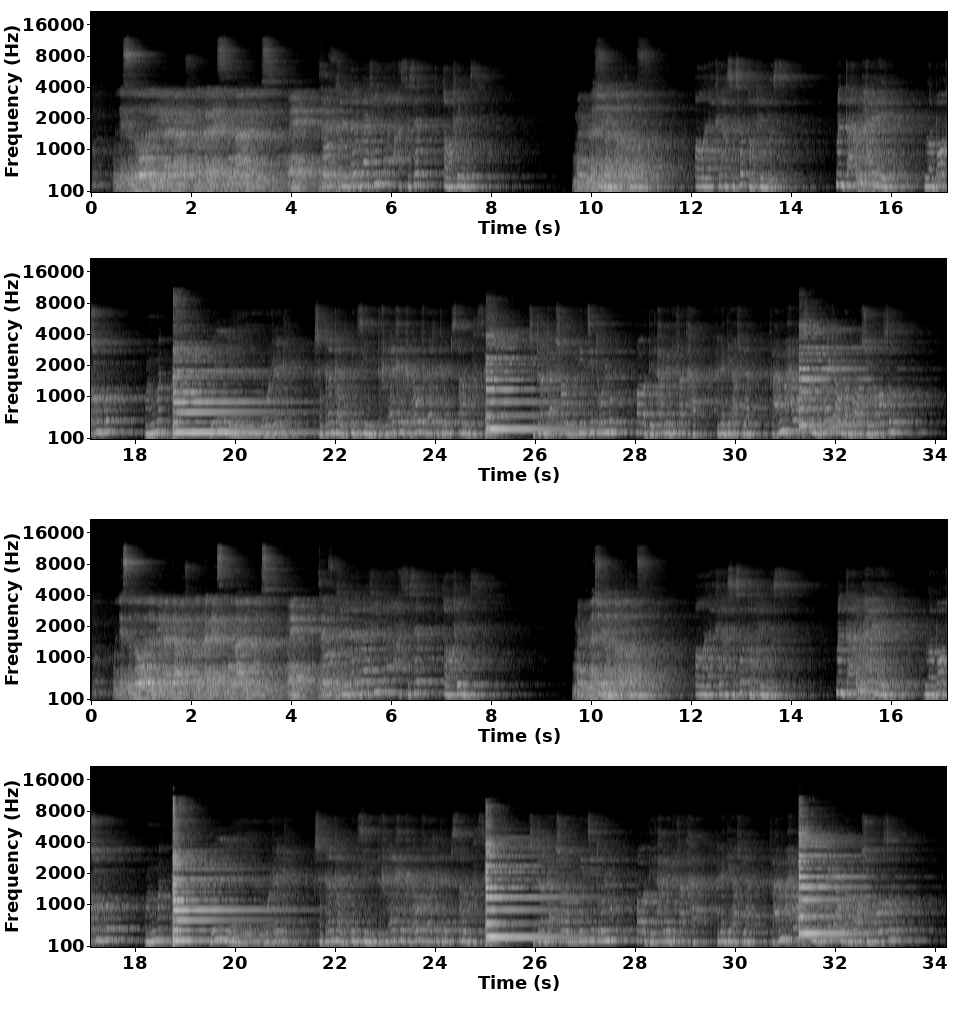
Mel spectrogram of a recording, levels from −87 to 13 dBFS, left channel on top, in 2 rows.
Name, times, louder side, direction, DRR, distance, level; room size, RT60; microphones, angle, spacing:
voice 1, 0.4-4.2 4.5-5.0 9.6-10.9 15.3-15.4, equal, 40° right, -6 dB, 2.3 m, -30 dB
voice 2, 4.6-6.6 7.0-7.8 10.1-11.3 12.1-13.9 14.9-16.3 16.7-17.6 18.2-18.6 19.5-21.3 21.6-25.3 25.9-27.6 28.0-29.3 29.6-30.4 30.7-33.2, left 1 dB, 20° left, -2 dB, 0.6 m, -33 dB
sound 1, 18.7-21.3 25.0-26.8 31.3-32.7, right 3 dB, 55° right, 0.3 m, -25 dB
8.2 x 7.9 x 5.0 m, 2.6 s
head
